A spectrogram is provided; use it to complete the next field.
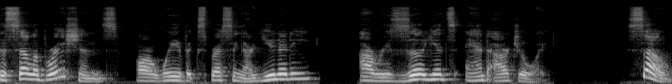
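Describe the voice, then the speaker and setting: A woman with an American accent speaks fairly slowly in a dark, mellow tone. Her pitch sits in the medium range but swings very widely. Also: very clean recording, silent background. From US South, South Carolina (Charleston). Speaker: nonprofit executive. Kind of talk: scripted commentary.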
